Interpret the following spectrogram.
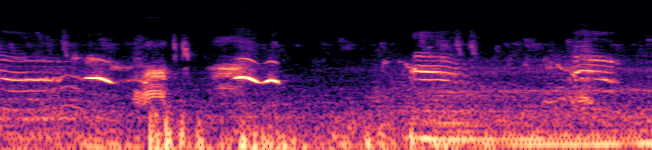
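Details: Friendly domestic cat, hungry and yawning while lying on the ground, utters several drawn-out meows that bend downward at the end, spaced one to two seconds apart, with soft rustling and low hum between calls.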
